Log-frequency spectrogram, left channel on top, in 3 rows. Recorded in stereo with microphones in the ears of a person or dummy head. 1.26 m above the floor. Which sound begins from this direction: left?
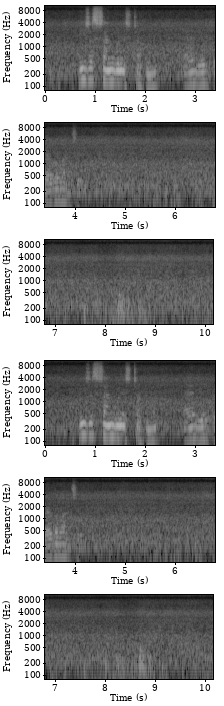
A man speaking, at 0.7 s.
